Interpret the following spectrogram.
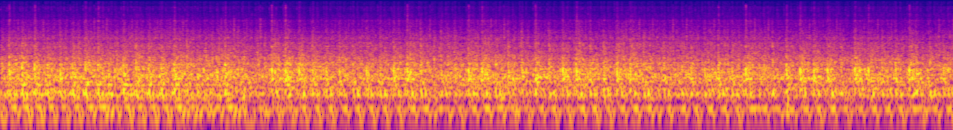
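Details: Massey Ferguson tractor, first start after restoration work, after fighting for spark at the distributor points: rough, uneven banging about three a second over a ragged-running engine, like something beating against something; cause not found.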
